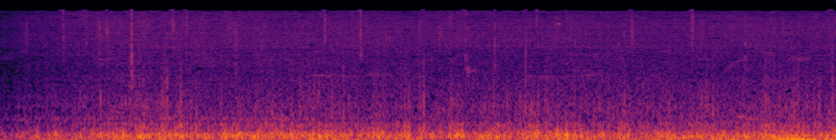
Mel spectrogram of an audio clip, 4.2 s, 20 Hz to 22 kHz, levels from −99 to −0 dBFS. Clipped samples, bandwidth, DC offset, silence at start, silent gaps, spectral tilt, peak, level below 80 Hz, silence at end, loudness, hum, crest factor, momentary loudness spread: under 0.1%; 17 kHz; under 0.1%; 0 s; none; -6.5 dB/octave; -18 dBFS; -40 dBFS; 0 s; -37 LUFS; none; 16 dB; 3 LU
